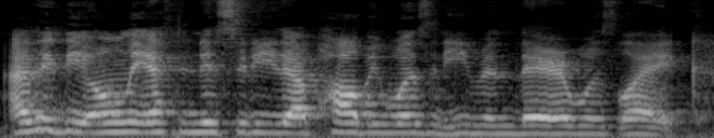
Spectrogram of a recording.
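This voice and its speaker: A woman's voice: medium pitch, steady tone, brisk. A woman in her twenties from the Dallas suburbs with a suburban Texas accent, chatting in a rambling, self-correcting way as she tells a story to camera. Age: 20s. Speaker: vlogger.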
